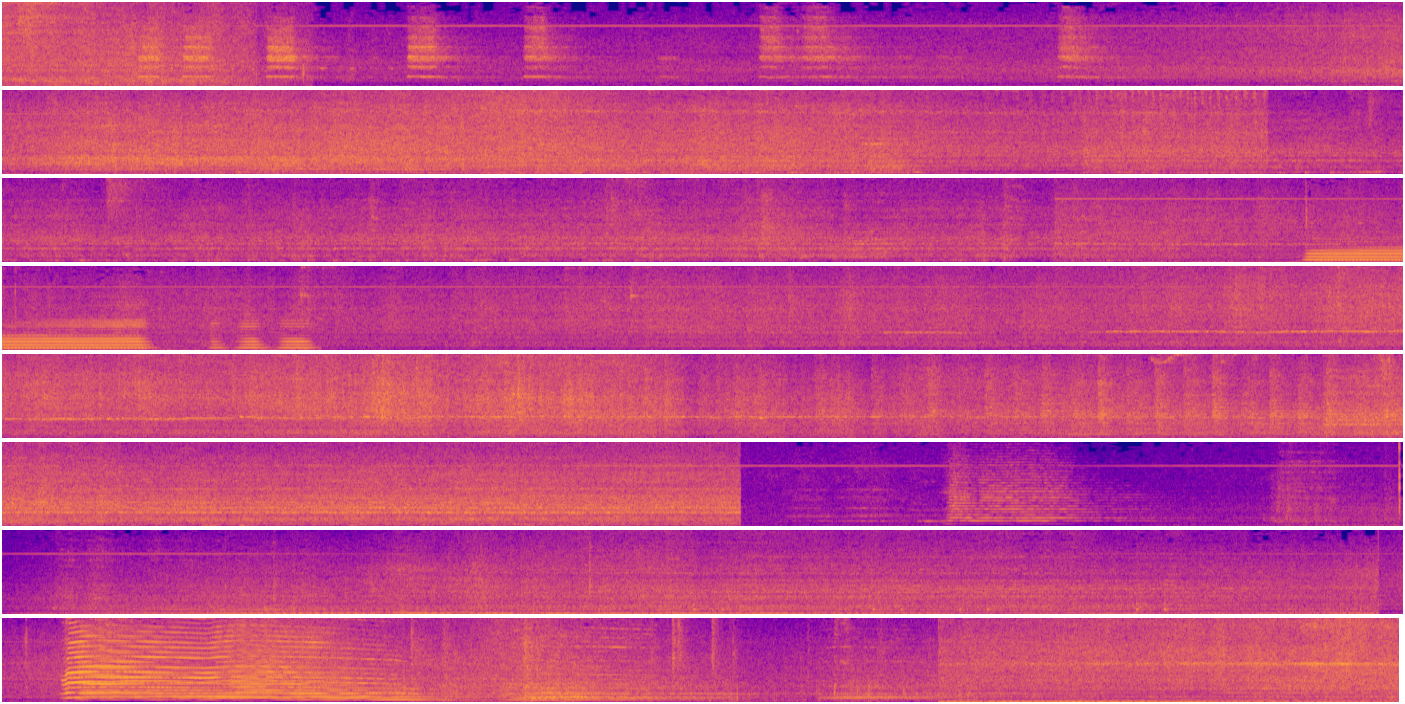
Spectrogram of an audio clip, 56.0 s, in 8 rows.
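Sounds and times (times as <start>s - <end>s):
trains running on rails: 0.0s - 56.0s
train horn blasts: 20.5s - 22.7s, 39.0s - 40.9s, 49.3s - 54.4s.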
